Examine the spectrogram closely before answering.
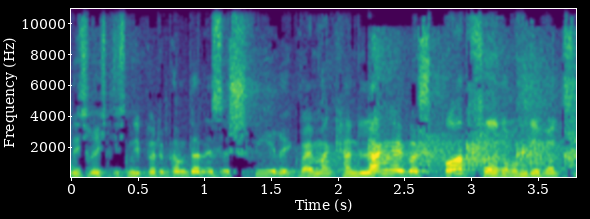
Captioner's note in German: Beifall Freie Demokraten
